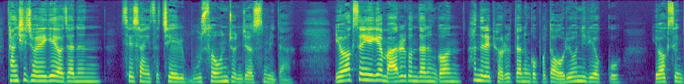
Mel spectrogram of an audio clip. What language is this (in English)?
Korean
